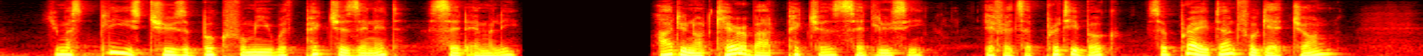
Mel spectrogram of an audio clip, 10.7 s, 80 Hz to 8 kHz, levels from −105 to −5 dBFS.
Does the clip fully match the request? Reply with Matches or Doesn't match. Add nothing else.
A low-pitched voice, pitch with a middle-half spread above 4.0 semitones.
Matches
